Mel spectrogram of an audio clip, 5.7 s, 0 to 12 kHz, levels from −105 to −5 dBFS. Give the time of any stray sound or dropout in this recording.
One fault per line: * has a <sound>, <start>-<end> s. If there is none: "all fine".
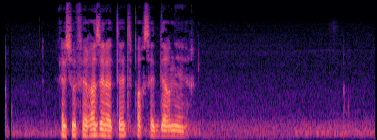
all fine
